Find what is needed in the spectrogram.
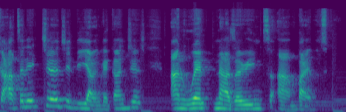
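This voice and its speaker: A man's voice sits at a high pitch, his intonation lively throughout. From Trinidad, St. James. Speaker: radio co-host. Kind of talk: talk radio commentary. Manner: loud; passionate.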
